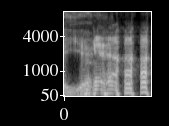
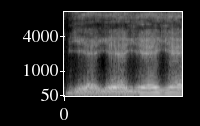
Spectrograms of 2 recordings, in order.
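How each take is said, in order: First: Rising, laughing taunt; mocking laugh. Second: Low, menacing murmur; low creepy voice. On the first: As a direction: cackle as the taunt climbs. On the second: Retold or imitated. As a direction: creep away with a low taunt. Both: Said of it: "he's like".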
